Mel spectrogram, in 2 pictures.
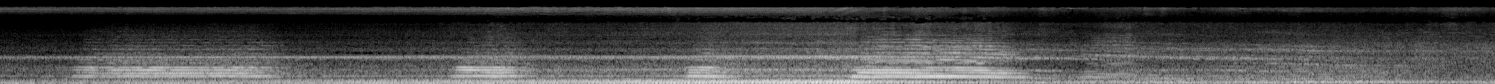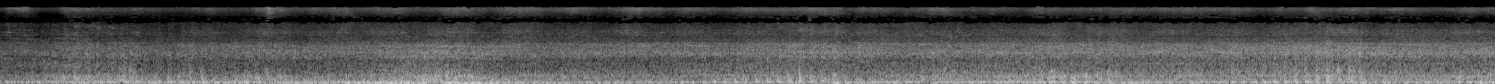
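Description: Florida East Coast Railway freight train at a grade crossing. The lead diesel locomotive sounds its horn in four blasts over the first ten seconds (long, long, short, long, the crossing signal), with the locomotives' engines running loud underneath. From about twelve seconds in, the freight cars roll past with a steady rumble of wheels on rail.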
